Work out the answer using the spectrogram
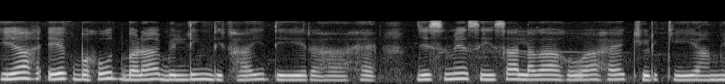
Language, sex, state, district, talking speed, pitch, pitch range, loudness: Hindi, female, Jharkhand, Palamu, 130 wpm, 225 Hz, 210-235 Hz, -16 LUFS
